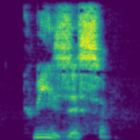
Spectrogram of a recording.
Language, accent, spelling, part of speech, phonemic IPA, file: French, Canada, cuisisse, verb, /kɥi.zis/, LL-Q150 (fra)-cuisisse.wav
- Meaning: first-person singular imperfect subjunctive of cuire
